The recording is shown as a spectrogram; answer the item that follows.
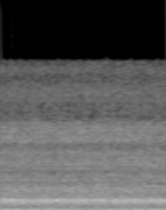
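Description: A soldering fume extractor fan runs steadily, drawing smoke off the work, giving a constant close airy whoosh with a faint hum beneath and no talking.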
